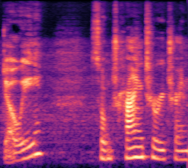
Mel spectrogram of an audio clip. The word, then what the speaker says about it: Doi: going up with glitter in my head I'd been pronouncing this as doy but then I saw on sweetie nail they were calling it doughy so I'm trying to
